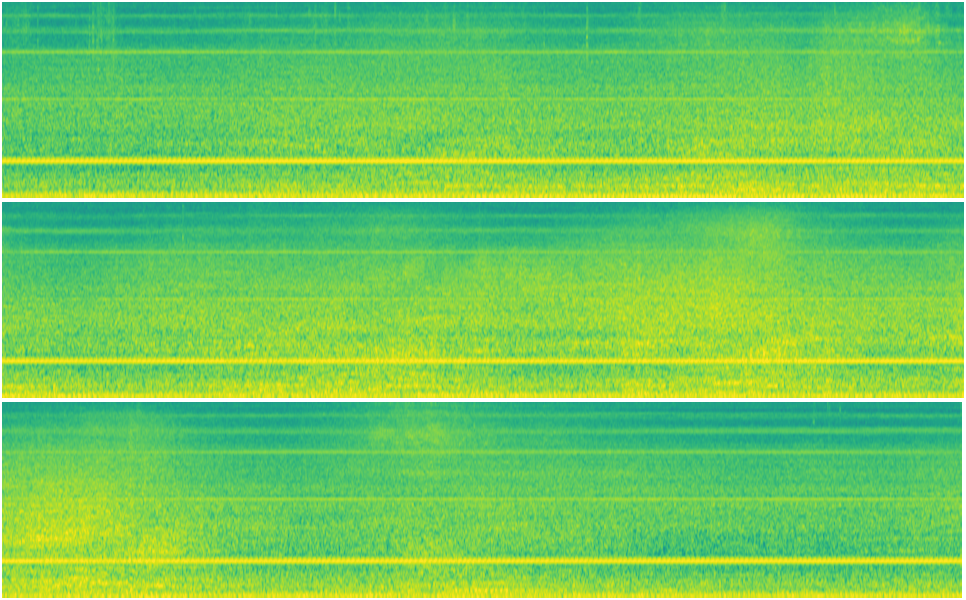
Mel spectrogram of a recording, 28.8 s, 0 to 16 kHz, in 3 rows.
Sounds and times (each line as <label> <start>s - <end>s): hum and whine of commercial AC units 0.0s - 28.8s
traffic 0.0s - 28.8s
